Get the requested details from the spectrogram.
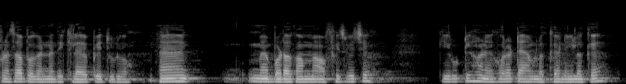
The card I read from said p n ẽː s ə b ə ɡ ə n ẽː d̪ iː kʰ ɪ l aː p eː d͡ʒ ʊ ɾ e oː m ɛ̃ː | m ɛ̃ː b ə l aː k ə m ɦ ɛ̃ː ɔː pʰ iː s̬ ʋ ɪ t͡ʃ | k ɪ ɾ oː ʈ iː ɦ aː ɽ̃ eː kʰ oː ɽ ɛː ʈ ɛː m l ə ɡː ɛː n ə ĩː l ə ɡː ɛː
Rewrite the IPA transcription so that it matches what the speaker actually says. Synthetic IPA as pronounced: p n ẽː s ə b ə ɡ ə n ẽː d̪ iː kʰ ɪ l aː p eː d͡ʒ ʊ ɽ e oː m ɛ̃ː | m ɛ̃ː b ə ɽ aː k ə m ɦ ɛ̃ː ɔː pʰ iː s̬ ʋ ɪ t͡ʃ | k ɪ ɾ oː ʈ iː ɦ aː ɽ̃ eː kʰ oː ɾ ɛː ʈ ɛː m l ə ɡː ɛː n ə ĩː l ə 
